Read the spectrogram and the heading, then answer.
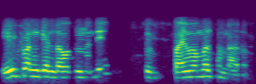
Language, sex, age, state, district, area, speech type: Telugu, male, 30-45, Andhra Pradesh, Kadapa, rural, conversation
